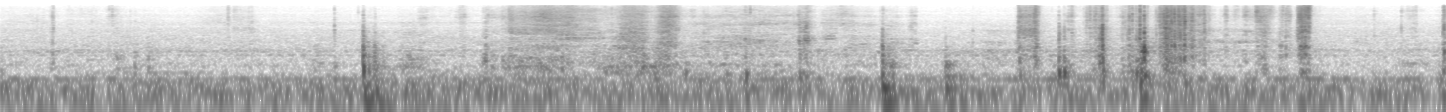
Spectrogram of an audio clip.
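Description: Hands unpacking a cardboard box lined with white foam: rustling and rubbing of the foam and cardboard, with a sharp click about two seconds in and a run of light knocks and scrapes near the end.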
